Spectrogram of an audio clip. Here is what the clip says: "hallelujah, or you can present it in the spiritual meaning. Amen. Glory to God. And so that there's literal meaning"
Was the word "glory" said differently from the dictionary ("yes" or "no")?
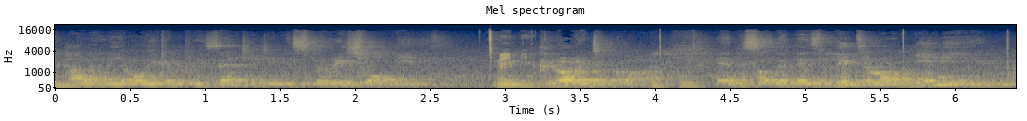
no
